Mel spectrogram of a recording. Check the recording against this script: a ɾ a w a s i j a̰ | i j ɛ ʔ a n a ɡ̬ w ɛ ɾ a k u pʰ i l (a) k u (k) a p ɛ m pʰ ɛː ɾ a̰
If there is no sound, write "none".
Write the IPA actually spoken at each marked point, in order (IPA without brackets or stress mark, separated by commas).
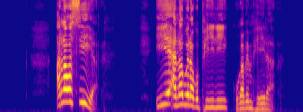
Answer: i, k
